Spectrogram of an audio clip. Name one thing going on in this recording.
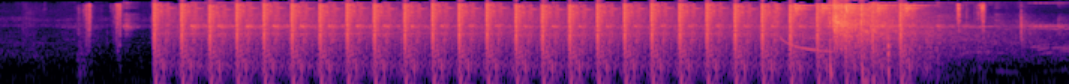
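A gun fires rapidly in a long, steady burst.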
